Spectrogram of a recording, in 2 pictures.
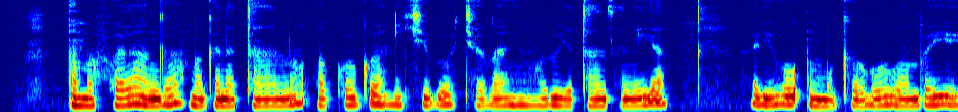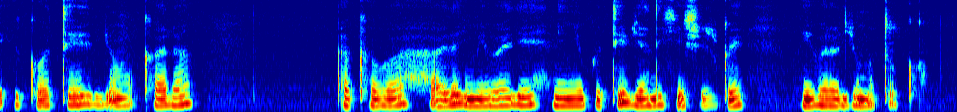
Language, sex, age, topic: Kinyarwanda, female, 18-24, finance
